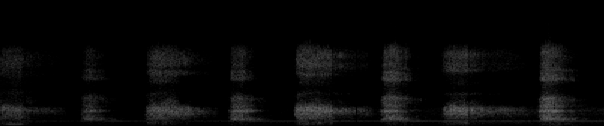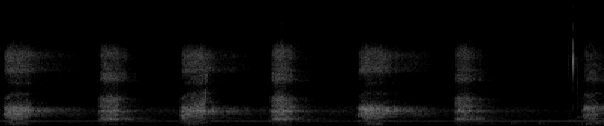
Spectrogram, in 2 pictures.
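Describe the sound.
Deep breaths in a breathing exercise, many long airy inhales and exhales in a steady, even rhythm, with a faint constant hum underneath.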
